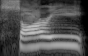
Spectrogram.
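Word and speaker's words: Saree: And the the first name S A R E E. So, I would pronounce that Sorry, or is it Si? You know, I've known people named Sari with that spelling.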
